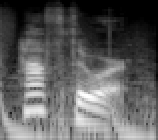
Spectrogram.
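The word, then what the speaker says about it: Hafþór: those who are curious his first name is pronounced half ther number one Olivier rter out of everyone on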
